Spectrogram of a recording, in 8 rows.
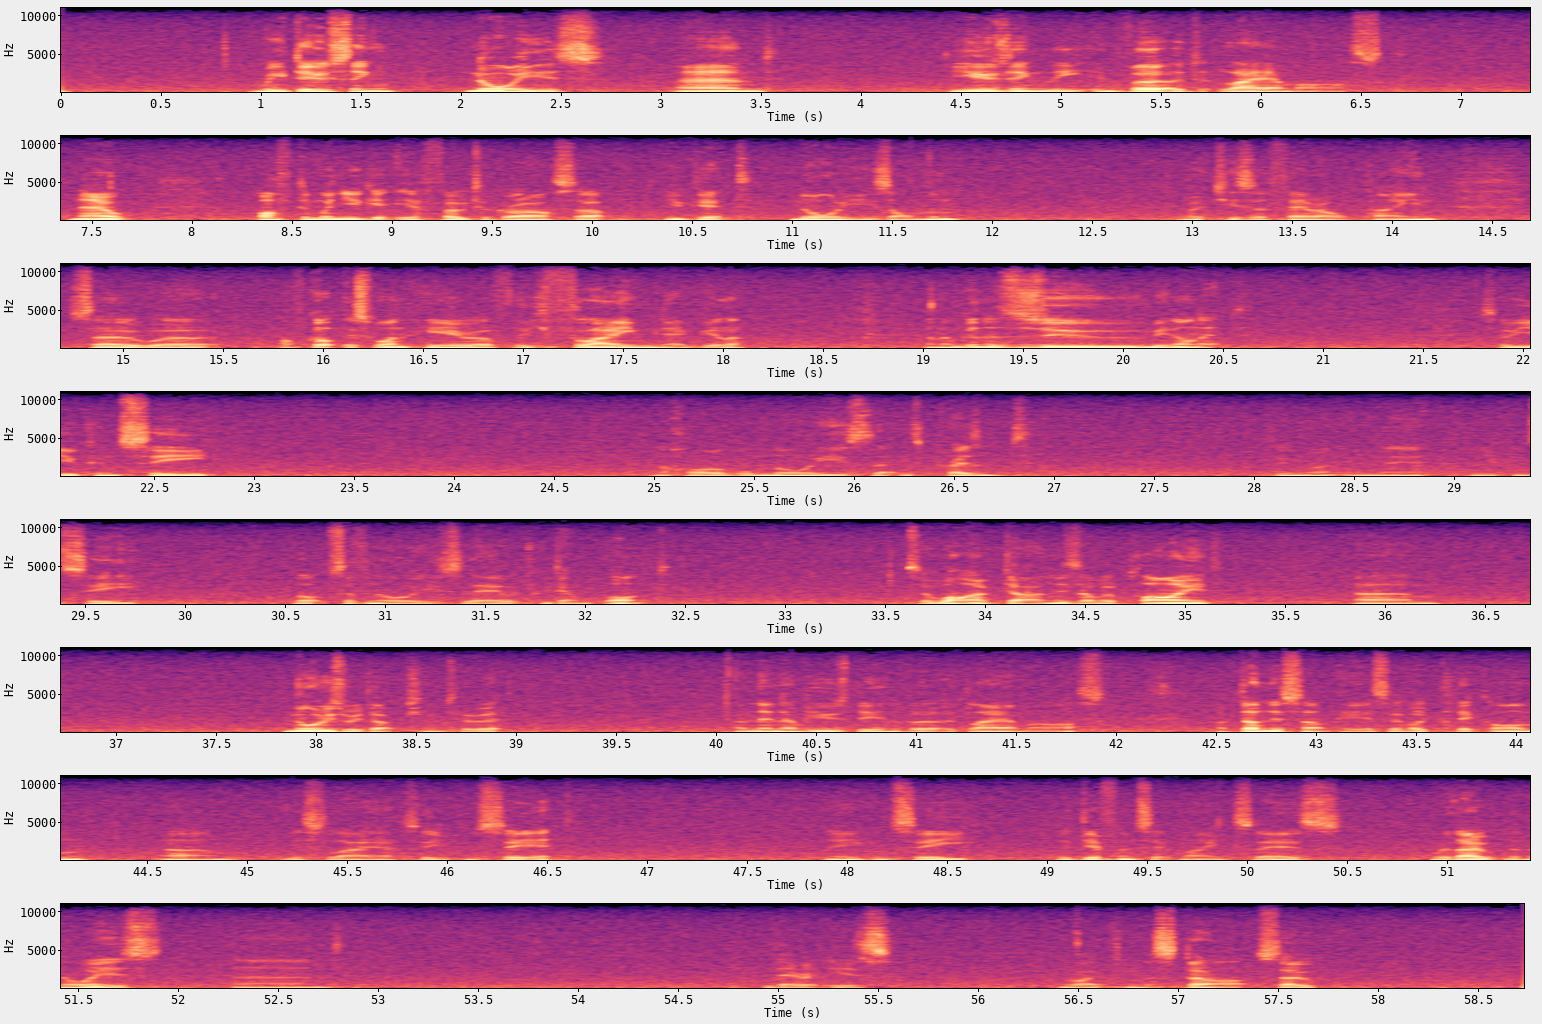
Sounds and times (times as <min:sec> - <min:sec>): Speech: 0:00.9 - 0:03.6, 0:04.4 - 0:06.7, 0:07.4 - 0:07.7, 0:08.3 - 0:11.9, 0:12.9 - 0:18.2, 0:19.0 - 0:20.6, 0:21.8 - 0:22.8, 0:25.0 - 0:27.0, 0:28.1 - 0:29.8, 0:30.5 - 0:32.4, 0:33.6 - 0:35.2, 0:35.8 - 0:36.3, 0:37.8 - 0:39.0, 0:40.1 - 0:46.7, 0:47.9 - 0:52.9, 0:54.9 - 0:55.6, 0:56.4 - 0:57.8.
